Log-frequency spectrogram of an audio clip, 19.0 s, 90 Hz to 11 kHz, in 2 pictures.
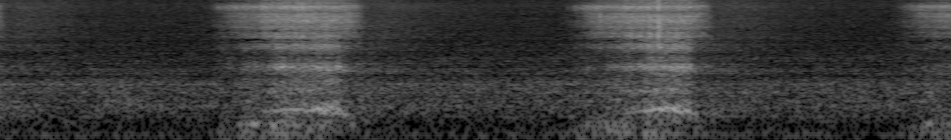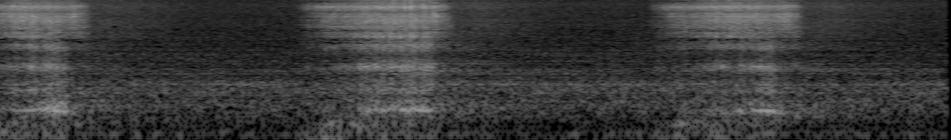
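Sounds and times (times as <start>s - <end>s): quiet breathing: 0.0s - 19.0s
man snoring: 2.2s - 3.7s, 5.8s - 7.2s, 9.1s - 10.5s, 12.6s - 14.1s, 16.1s - 17.7s.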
